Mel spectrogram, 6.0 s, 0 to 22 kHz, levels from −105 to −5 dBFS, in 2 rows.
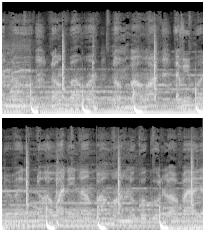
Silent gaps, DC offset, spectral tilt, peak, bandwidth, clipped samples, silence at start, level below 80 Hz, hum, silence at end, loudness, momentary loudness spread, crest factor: none; under 0.1%; -6.5 dB/octave; 0 dBFS; 15 kHz; under 0.1%; 0 s; -16 dBFS; none; 0 s; -15 LUFS; 6 LU; 12 dB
